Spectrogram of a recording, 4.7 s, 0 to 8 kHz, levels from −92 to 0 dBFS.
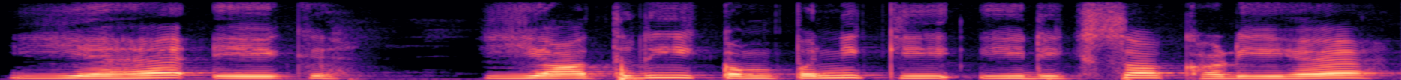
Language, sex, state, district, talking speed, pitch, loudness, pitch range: Hindi, male, Uttar Pradesh, Shamli, 115 wpm, 205 Hz, -15 LUFS, 200-230 Hz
